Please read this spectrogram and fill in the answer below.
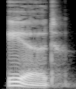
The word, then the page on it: eared: British English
